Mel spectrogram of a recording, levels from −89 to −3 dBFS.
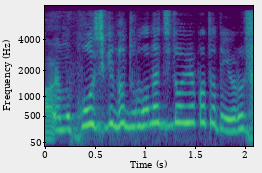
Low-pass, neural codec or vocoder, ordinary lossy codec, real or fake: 7.2 kHz; codec, 16 kHz, 1 kbps, FunCodec, trained on Chinese and English, 50 frames a second; MP3, 48 kbps; fake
